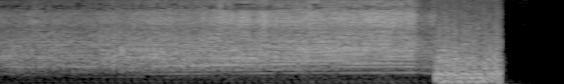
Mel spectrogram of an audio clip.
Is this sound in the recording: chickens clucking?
no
